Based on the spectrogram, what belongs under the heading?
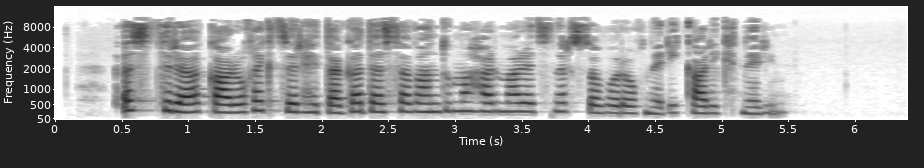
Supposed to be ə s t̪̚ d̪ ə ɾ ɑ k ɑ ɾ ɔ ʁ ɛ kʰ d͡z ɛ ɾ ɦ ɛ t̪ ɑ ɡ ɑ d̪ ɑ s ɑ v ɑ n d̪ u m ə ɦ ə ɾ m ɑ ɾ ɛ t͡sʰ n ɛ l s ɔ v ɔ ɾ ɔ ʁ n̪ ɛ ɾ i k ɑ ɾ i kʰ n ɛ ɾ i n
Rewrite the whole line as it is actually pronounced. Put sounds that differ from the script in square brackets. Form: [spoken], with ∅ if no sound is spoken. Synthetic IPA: ə s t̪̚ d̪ ə ɾ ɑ k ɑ ɾ ɔ ʁ ɛ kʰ d͡z ɛ ɾ ɦ ɛ t̪ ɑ ɡ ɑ d̪ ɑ s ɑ v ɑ n d̪ u m ə ɦ [ɑ] ɾ m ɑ ɾ ɛ t͡sʰ n ɛ l s ɔ v ɔ ɾ ɔ ʁ n̪ ɛ ɾ i k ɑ ɾ i kʰ n ɛ ɾ i n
